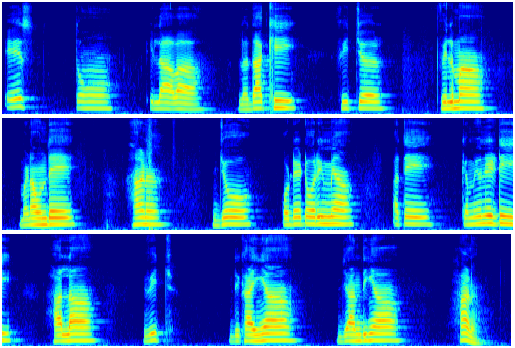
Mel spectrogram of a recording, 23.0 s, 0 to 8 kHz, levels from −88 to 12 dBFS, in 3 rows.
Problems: none marked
